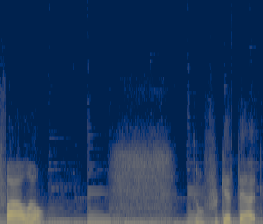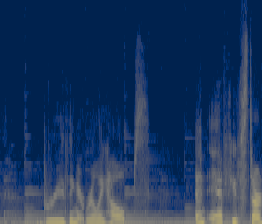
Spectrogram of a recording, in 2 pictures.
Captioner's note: inhales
